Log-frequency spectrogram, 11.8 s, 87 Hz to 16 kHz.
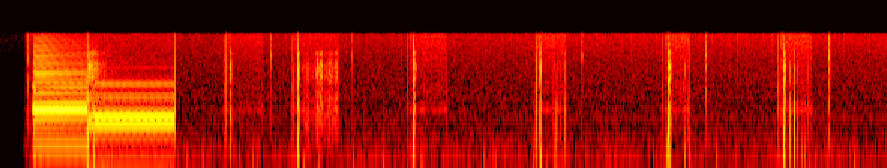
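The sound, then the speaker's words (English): A telephone line on a loop circuit gives a steady, buzzing two-part tone for about two seconds. A series of short, evenly spaced clicking bursts follows as zero is dialed. No voices are heard. “The call will go through, and at that point we'll just be sitting there with the loop circuit ready to take whatever we want to dial. I'll dial 0.”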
